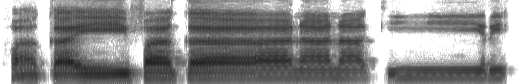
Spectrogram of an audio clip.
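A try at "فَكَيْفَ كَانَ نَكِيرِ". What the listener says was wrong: Fakaifa kana nakiri. Ibu udah bagus, cuman spinnya agak cepetan. Fakaifa kana nakiri.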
